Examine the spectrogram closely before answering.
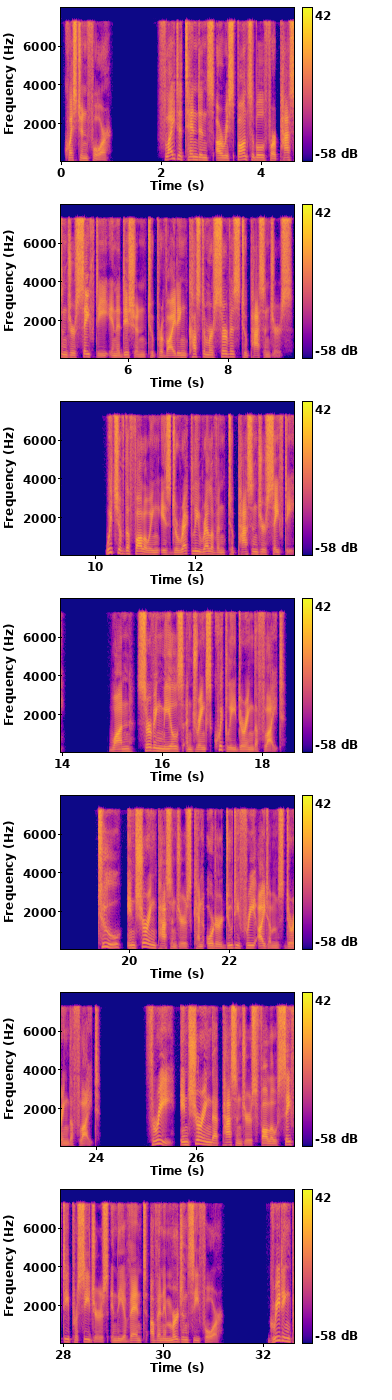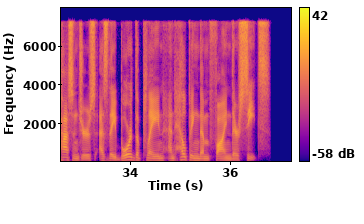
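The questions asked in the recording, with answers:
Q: Which of the following is directly relevant to passenger safety?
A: 3: Ensuring that passengers follow safety procedures in the event of an emergency.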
